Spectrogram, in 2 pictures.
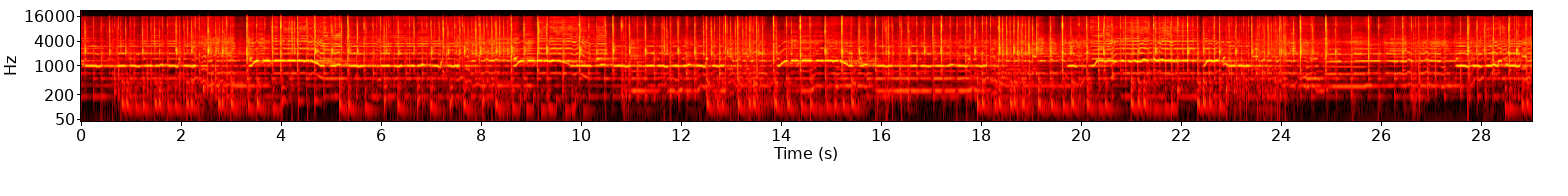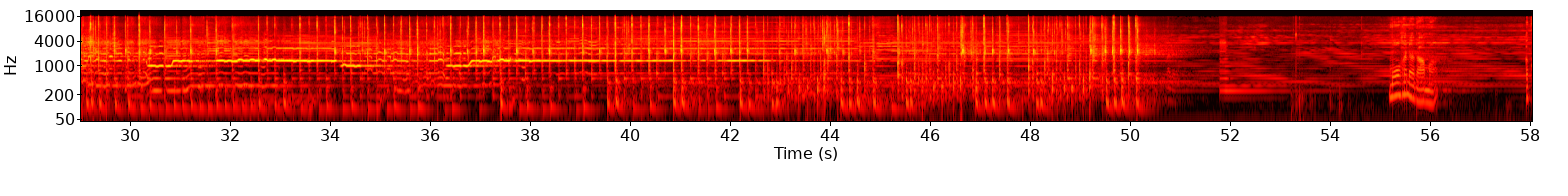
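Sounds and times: bamboo flute melody: 0:00.0 - 0:58.0
tanpura drone: 0:00.0 - 0:58.0
violin melody: 0:00.0 - 0:58.0
tanpura string plucked: 0:40.8 - 0:57.8.

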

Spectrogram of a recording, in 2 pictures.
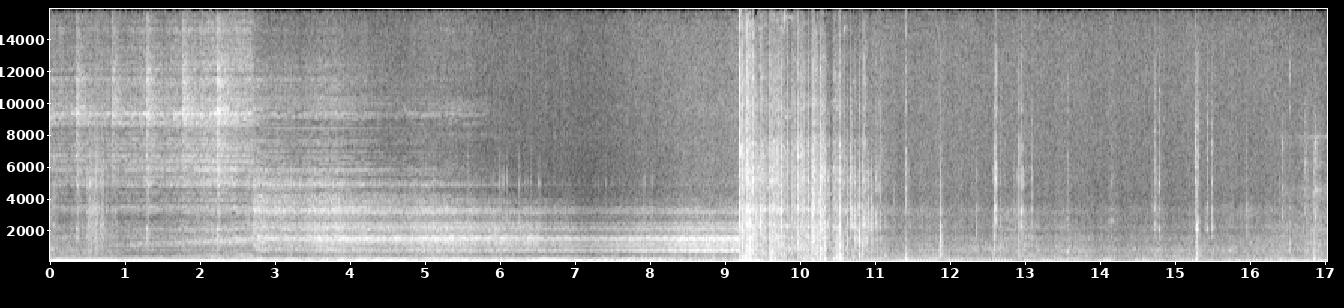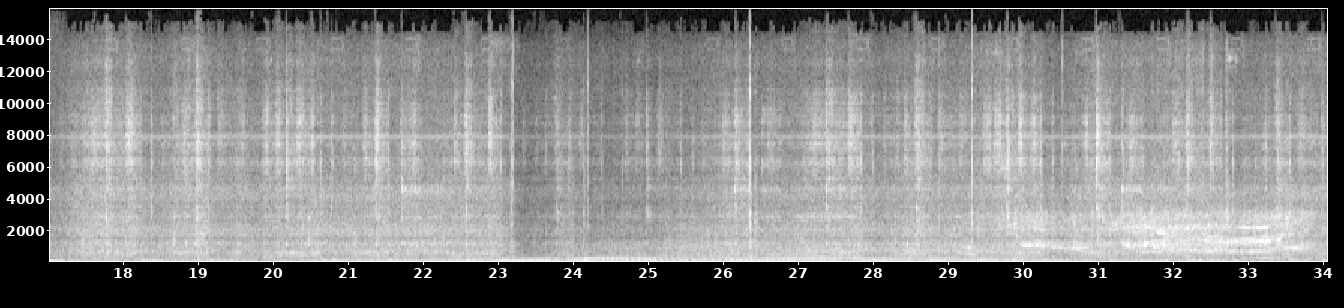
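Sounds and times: road and engine noise: 0:00.0 - 0:34.0
loud collision crash: 0:08.6 - 0:11.1.

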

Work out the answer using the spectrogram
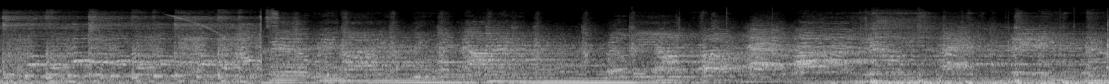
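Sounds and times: crowd singing along and cheering: 0:00.0 - 0:11.0.

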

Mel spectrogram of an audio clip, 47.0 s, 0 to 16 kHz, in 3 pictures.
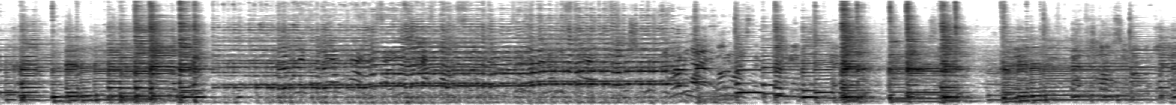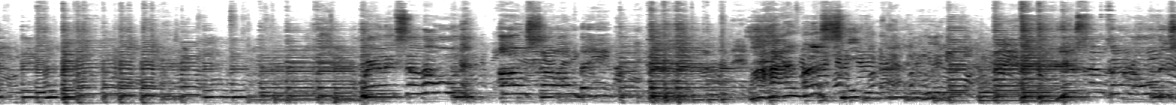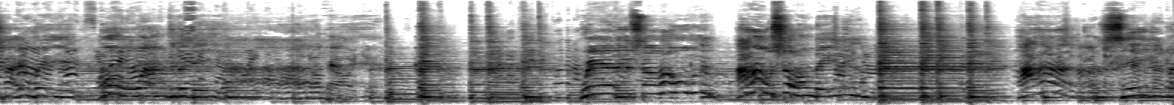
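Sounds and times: acoustic blues guitar: 0:00.0 - 0:47.0
person singing: 0:25.3 - 0:28.7, 0:29.5 - 0:36.6, 0:38.8 - 0:43.2, 0:44.9 - 0:47.0.

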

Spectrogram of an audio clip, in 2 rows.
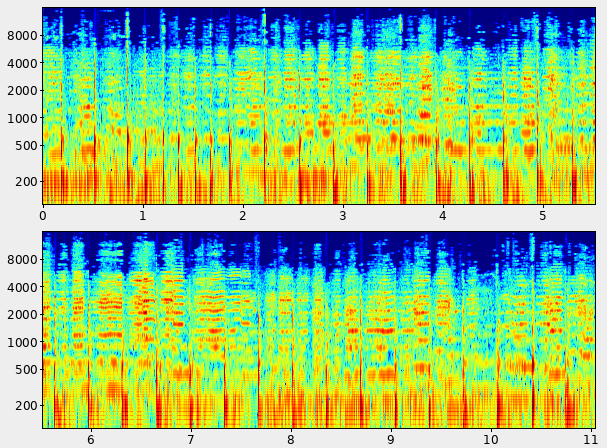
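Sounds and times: festival music melody: 0:00.0 - 0:11.0
steady drum beat: 0:00.0 - 0:11.0.

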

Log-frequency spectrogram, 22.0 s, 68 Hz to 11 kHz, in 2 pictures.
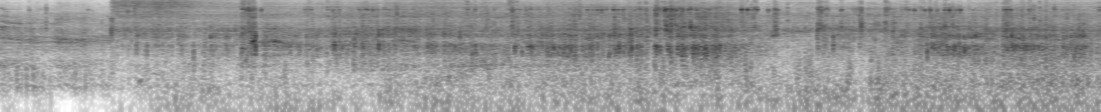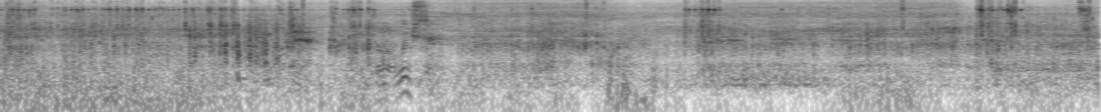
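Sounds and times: tyres rolling over dirt: 0:00.0 - 0:22.0
wind buffeting microphone: 0:00.0 - 0:22.0
bike knocks and rattles: 0:01.2 - 0:22.0.

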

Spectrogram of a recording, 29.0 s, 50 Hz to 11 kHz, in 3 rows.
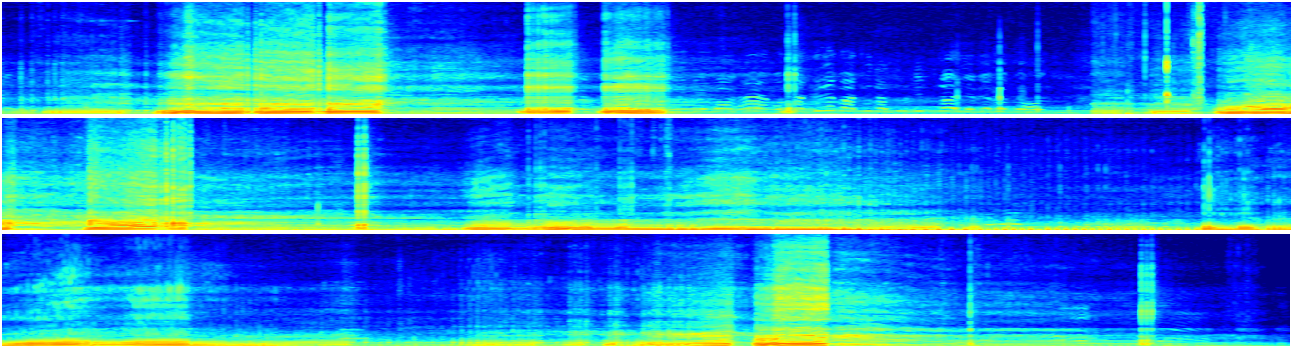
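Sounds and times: dirt bike engines revving: 0:00.0 - 0:29.0.

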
